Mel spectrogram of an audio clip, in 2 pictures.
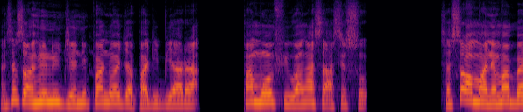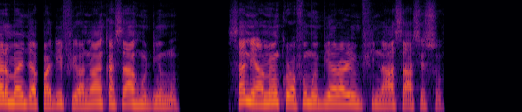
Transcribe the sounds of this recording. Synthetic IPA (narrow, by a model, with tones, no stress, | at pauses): n̩˨s̬ɛ˦s̬ɛ̃˨hɪ̃˦ɪ̃˦nʊ̃˦d͡ʑe˨nĩ˦pʰa˦nʊ̃˦ɔ˦d͡ʑa˨pʰa˨di˦bi˦a˦ɾa˦ | pʰa˦mʊ̃˦fi˨wɔ̃˨na˦saː˨sɪ˦sʊ˨ | sɛ˨sɛ˦ɔ˦mã˨nɪ̃˨˦mã˦bɛ˦ɾɪ˦mã˨˦d͡ʑa˨pʰa˨di˦fi˨ɔ˨nʊ̃˦a˦ŋkʰa˦saː˦ɦʊ̃˦di˦mũ˨ | sɛ˦nɪ̃˨a˨mɪ̃˦ŋ˦kʰʊ˨ɾɔ˨fʊ˦mũ˨bi˦a˦ɾa˦ɾɪ˦m̩˨fi˦nãː˨˦a˦saː˨sɪ˦sʊ˨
